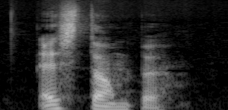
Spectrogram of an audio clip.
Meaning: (noun) print; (verb) inflection of estamper: 1. first/third-person singular present indicative/subjunctive 2. second-person singular imperative
- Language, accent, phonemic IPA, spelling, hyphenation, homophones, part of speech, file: French, France, /ɛs.tɑ̃p/, estampe, es‧tampe, estampent / estampes, noun / verb, LL-Q150 (fra)-estampe.wav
